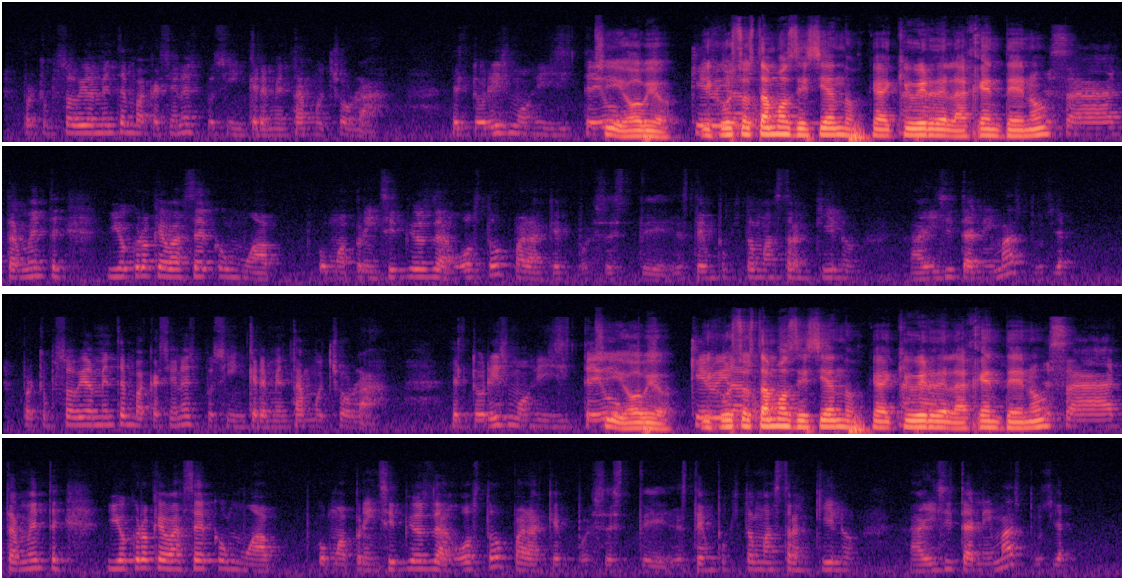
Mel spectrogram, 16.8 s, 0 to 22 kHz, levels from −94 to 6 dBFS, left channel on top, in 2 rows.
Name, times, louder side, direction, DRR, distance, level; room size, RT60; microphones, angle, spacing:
voice 1, 0.0-4.9 5.2-5.8 6.7-7.1 7.8-10.4 10.8-16.3, right 2 dB, 60° right, 1.5 m, -36 dB
voice 2, 4.5-5.0 5.2-7.9, left 1 dB, 5° left, 0.3 m, -20 dB
11.0 x 7.2 x 2.2 m
head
